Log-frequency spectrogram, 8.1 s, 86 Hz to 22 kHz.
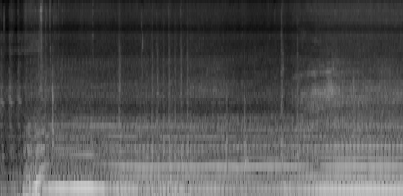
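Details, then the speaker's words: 2004 Honda Element EX, five-speed manual, all-wheel drive, about 283,000 miles, starting and idling: deep rumble with a raspy puffing edge. Exhaust leak at the flange behind the catalytic converter, where an aftermarket donut gasket, possibly too big, worked loose. "the hood pop for you i'm pretty sure you can hear it it does have a exhaust leak [Laughter] it is at the flange right behind the catalytic converter"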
